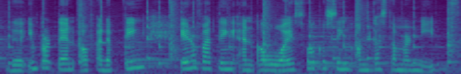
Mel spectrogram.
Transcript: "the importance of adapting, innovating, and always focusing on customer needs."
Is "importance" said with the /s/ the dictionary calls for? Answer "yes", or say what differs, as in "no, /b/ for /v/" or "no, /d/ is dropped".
no, /s/ is dropped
